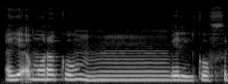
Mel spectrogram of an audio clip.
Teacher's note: میم ساکن کے بعد با، اخفاء شفوی یہاں کر رہے ہیں، بالکفر، فا میں ہمس جاری رہے، بالکفر،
